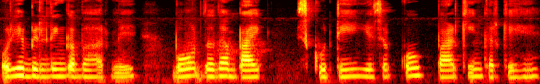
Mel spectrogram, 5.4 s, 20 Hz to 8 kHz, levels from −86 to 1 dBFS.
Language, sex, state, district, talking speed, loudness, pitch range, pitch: Hindi, female, Arunachal Pradesh, Longding, 190 wpm, -20 LUFS, 195-215 Hz, 205 Hz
